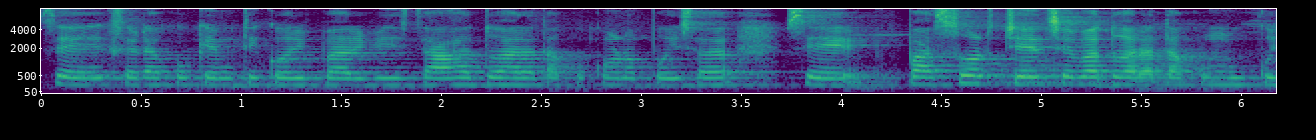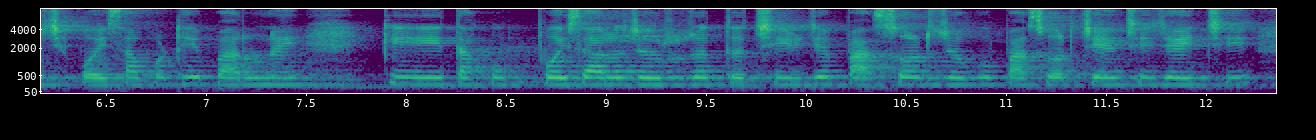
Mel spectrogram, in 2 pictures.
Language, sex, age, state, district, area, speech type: Odia, female, 18-30, Odisha, Koraput, urban, spontaneous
